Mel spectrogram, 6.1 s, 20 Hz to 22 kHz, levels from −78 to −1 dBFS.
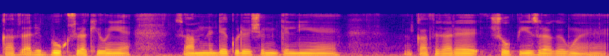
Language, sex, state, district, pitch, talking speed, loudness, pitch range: Hindi, male, Delhi, New Delhi, 125 Hz, 185 wpm, -14 LUFS, 120-130 Hz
